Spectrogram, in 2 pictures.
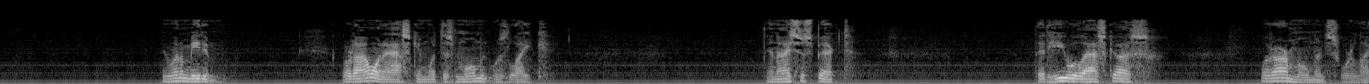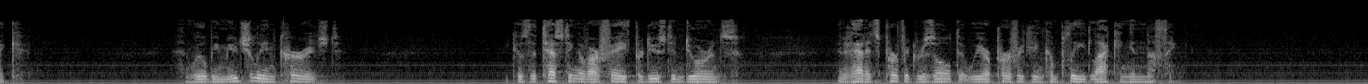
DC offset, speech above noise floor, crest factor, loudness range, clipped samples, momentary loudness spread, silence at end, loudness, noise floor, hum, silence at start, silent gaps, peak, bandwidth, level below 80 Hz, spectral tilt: under 0.1%; 23 dB; 22 dB; 6 LU; under 0.1%; 26 LU; 0 s; -23 LUFS; -45 dBFS; none; 0 s; none; -4 dBFS; 8.8 kHz; -42 dBFS; -5 dB/octave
